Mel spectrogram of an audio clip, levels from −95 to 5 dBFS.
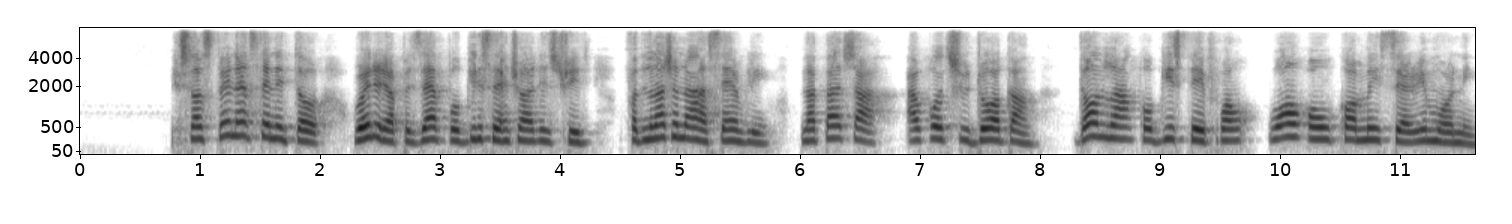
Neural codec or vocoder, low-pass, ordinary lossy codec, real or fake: codec, 16 kHz in and 24 kHz out, 0.6 kbps, FocalCodec, streaming, 4096 codes; 7.2 kHz; none; fake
